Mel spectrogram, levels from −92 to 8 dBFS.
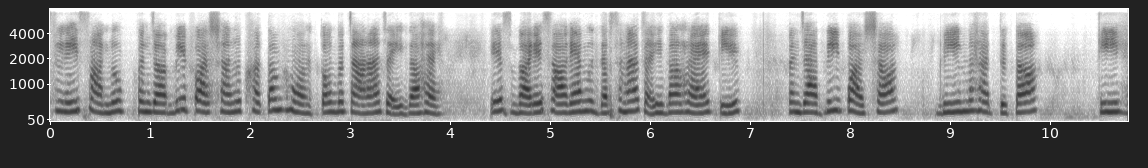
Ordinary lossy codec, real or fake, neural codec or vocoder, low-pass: none; fake; codec, 16 kHz, 1 kbps, FreqCodec, smaller model; 7.2 kHz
